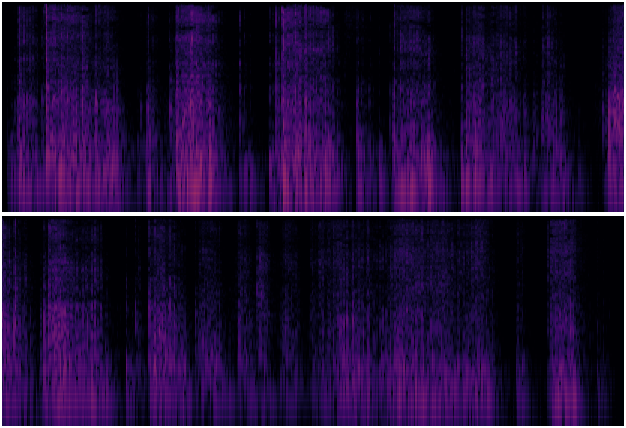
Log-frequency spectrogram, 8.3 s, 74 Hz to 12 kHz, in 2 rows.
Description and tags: Wood Surface Scratching 1 4
Scrape, Recording, Hit, Hard, Wooden, Light, Sound, Scratch, Desk, Design, Surface, Door, Foley, Knock, Wood, Real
